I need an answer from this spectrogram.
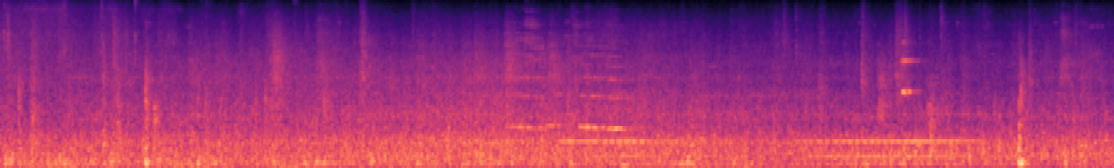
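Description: Ride noise inside a moving NJ Transit Multilevel II commuter coach: steady rumble of steel wheels on rail with scattered clicks and knocks, a faint steady whine through the middle few seconds, and one sharp knock about ten seconds in.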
